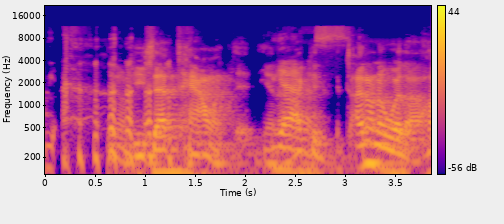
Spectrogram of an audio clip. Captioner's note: laughs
